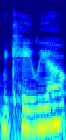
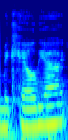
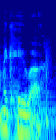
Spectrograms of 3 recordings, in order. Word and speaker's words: Micaelia: My name is Micaelia, or you can say Micaelia. Either of those are fine, but my name is not Micaela, so I won't respond to that. But Micaelia, either of those are fine.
